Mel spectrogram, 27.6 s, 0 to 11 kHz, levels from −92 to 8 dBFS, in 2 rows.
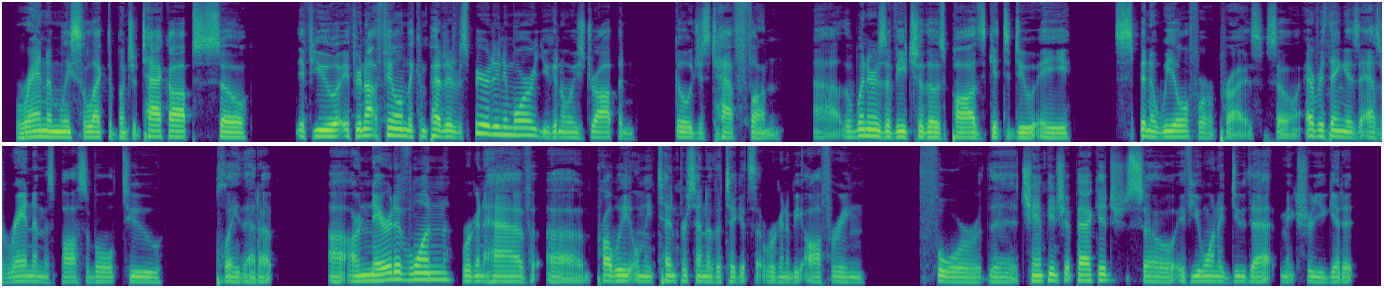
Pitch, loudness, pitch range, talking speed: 120 Hz, -17 LUFS, 110-135 Hz, 200 wpm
